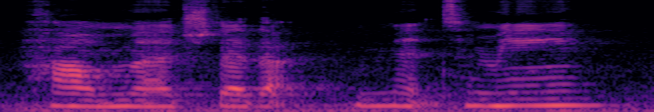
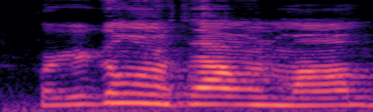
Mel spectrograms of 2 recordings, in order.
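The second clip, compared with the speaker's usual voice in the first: exasperated retort to mom; 4 semitones higher, 13 dB louder than usual. Retold or imitated. Addressing mom sarcastically.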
